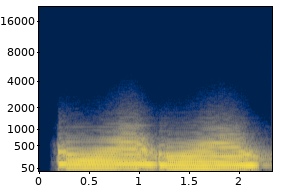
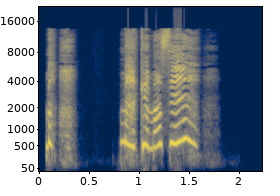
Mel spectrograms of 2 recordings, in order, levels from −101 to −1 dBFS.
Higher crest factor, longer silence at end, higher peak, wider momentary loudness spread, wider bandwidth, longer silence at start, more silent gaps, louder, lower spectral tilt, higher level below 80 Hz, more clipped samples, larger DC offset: second, 6 dB vs 14 dB; second, 0 s vs 0.65 s; second, -4 dBFS vs 0 dBFS; second, 2 LU vs 15 LU; second, 1.5 kHz vs 14.5 kHz; first, 0.2 s vs 0.05 s; neither; about the same, -12 LUFS vs -11 LUFS; first, -18 dB/octave vs 1.5 dB/octave; first, -18 dBFS vs -68 dBFS; neither; neither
